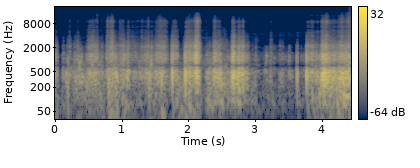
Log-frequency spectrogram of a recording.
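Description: A fabric backpack being rummaged through by hand: a run of short, irregular rustles and scrapes as its pouches and contents are handled, growing quieter about three seconds in.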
